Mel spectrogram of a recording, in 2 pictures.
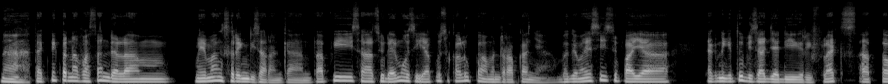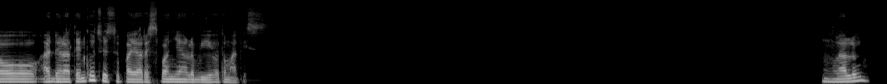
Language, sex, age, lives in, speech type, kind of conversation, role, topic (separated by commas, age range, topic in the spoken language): Indonesian, male, 35-39, Indonesia, read, expert-assistant, asker, Apa pendekatan paling efektif untuk belajar mengenali dan mengelola emosi sendiri saat menghadapi konflik dengan orang terdekat?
